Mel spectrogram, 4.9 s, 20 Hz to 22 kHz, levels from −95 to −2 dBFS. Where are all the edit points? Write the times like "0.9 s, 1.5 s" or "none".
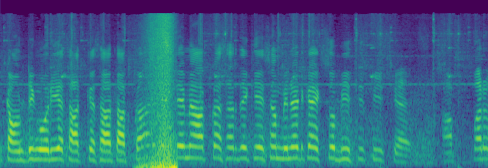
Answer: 1.6 s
